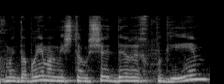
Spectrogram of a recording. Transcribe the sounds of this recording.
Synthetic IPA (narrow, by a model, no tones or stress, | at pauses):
χnumed̪abʁimalmiʃtamʃed̪eʁeχpɡiim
